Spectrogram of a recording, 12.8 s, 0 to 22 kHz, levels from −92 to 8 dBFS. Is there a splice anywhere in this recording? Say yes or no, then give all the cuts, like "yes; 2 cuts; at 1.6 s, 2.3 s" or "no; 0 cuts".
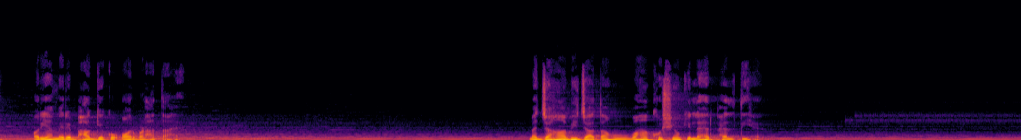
no; 0 cuts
